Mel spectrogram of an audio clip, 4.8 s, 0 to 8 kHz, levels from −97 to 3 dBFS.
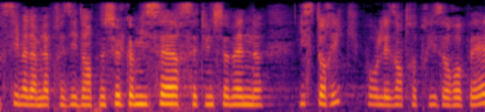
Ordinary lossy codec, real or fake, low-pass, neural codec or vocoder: AAC, 48 kbps; real; 7.2 kHz; none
